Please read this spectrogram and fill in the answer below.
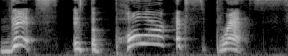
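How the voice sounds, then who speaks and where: This is a put-on character voice. Its pitch swings very widely. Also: woman, extremely high pitch for a woman. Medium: read story.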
